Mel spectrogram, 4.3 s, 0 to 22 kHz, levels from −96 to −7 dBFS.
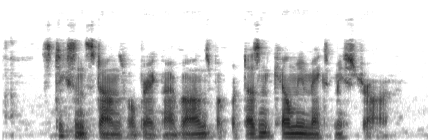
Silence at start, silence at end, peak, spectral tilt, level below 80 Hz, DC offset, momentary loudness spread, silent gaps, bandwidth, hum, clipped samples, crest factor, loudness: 0.45 s; 0.4 s; -6 dBFS; -4 dB/octave; -60 dBFS; under 0.1%; 9 LU; none; 7.2 kHz; none; under 0.1%; 20 dB; -24 LUFS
